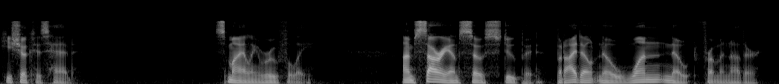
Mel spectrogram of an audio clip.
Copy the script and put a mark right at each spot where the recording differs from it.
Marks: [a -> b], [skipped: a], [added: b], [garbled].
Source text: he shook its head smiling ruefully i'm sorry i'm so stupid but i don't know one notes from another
he shook [its -> his] head smiling ruefully i'm sorry i'm so stupid but i don't know one [notes -> note] from another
